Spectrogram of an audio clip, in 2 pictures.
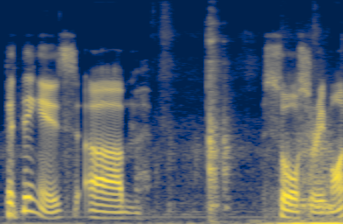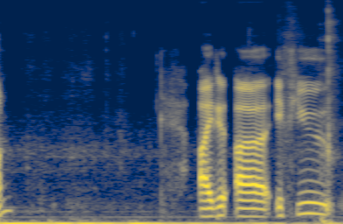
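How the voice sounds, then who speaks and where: Male player, chatty and halting, voice swinging up and down. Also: medium pitch, a little hiss or hum. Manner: hesitant, restarts often, animated. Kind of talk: casual tabletop play.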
